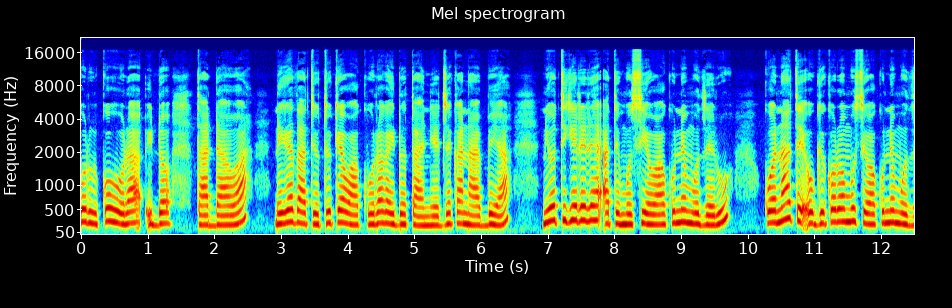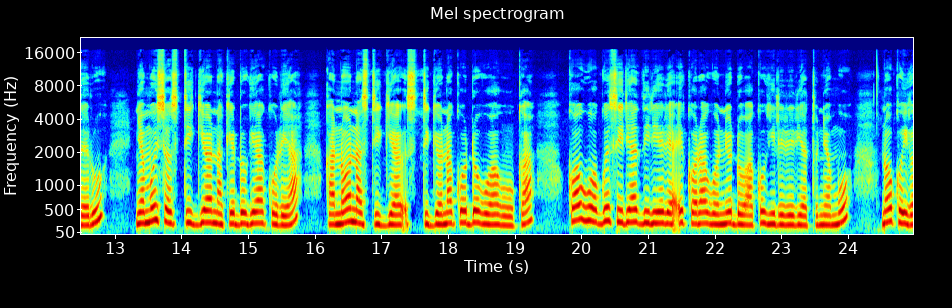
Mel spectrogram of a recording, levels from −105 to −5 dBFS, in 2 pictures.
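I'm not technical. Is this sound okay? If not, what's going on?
Yes, this recording sounds fine from a technical point of view. I can't hear any problem anywhere in it.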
